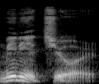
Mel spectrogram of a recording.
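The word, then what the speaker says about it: miniature: で、ミニチュアルというふうに発音します。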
